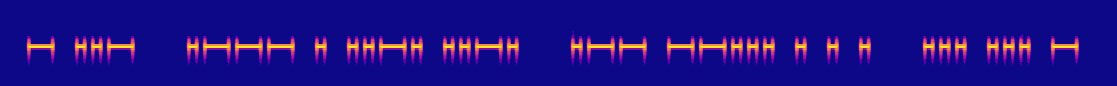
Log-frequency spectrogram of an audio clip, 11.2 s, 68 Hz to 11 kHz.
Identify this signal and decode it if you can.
Morse code, heard as a keyed tone, about 16 wpm, 700 Hz. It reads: TU JEFF W7EEE SST
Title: K1USN SST QSO Practice - 15wpm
